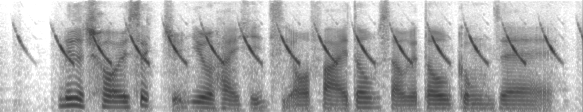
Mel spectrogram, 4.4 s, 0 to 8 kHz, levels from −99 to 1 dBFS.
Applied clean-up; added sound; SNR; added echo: neural mask model RNNoise.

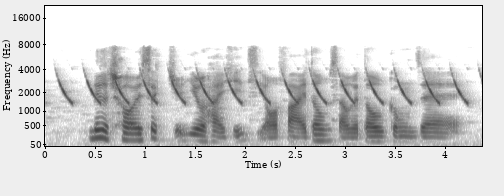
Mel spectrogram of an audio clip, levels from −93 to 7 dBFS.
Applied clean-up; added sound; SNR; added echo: classical method log-MMSE.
